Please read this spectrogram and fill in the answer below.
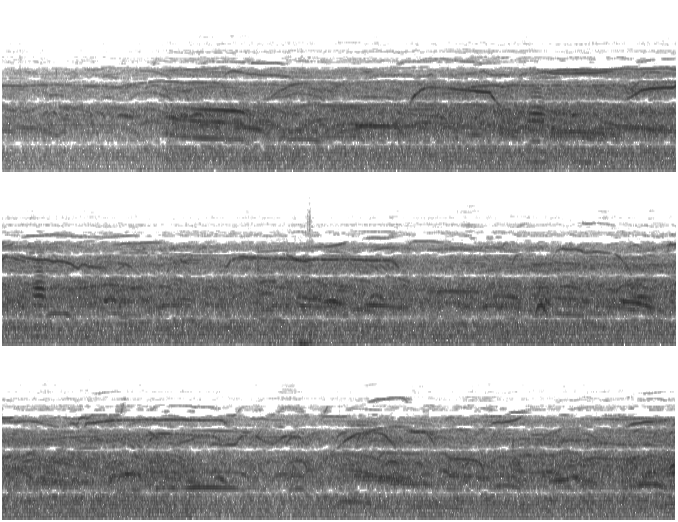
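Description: Large stadium crowd making a steady din full of many overlapping whistles and shouts, aimed at the opposing team's kicker as he lines up a kick at goal.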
